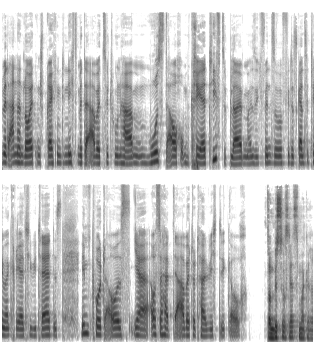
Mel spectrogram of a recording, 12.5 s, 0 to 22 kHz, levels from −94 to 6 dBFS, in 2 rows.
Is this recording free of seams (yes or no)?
yes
